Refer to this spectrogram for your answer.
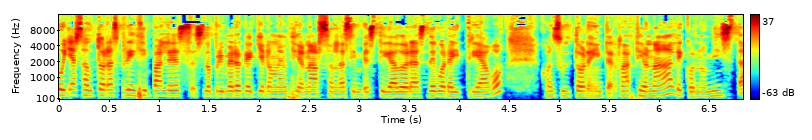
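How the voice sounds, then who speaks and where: Flat, monotone intonation in a dry, close sound with no echo, plus noticeable background noise. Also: woman, medium pitch for a woman. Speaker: researcher presenting a study. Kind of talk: academic conference talk. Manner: halting, many fillers and repetitions.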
